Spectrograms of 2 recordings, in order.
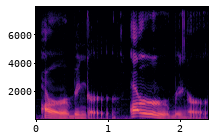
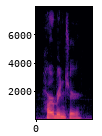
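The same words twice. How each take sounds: First: Slow, low Harbinger, lightly voiced pirate; a hint of pirate, slow and lower. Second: Said in the usual way. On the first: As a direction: drag out Harbinger like a hammy pirate. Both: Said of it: "Say it like a pirate".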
